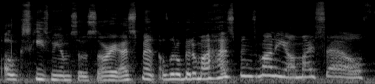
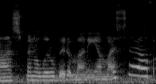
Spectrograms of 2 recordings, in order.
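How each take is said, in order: First: Loud, rising high-pitched self-correction; mock apology. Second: Said in the usual way. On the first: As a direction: sarcastically overdo the correction, climbing in pitch. Mock apology, corrects to husband's money.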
